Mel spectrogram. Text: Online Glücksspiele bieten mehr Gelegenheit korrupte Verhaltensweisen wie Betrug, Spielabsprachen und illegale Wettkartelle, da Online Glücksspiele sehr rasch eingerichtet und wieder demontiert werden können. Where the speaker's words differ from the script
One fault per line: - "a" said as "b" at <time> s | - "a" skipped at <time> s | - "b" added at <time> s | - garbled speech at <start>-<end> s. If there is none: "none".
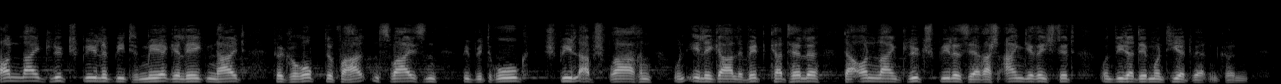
- "für" added at 2.7 s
